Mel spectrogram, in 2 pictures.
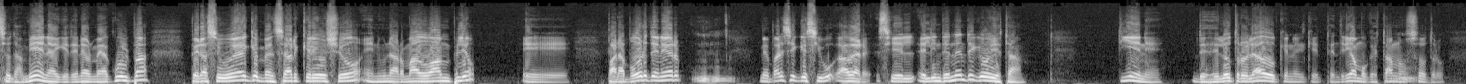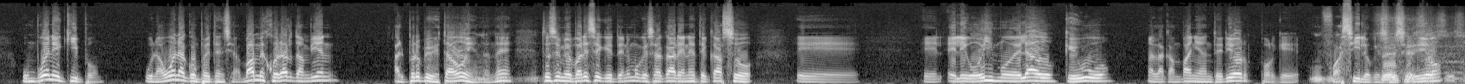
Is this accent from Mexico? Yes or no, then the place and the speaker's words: no; Concordia, Entre Ríos, Argentina; soy un ciudadano de Concordia que me preocupo por lo que está pasando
